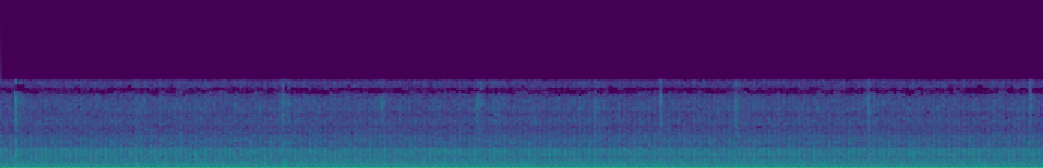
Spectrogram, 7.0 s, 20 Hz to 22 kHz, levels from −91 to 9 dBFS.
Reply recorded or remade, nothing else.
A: recorded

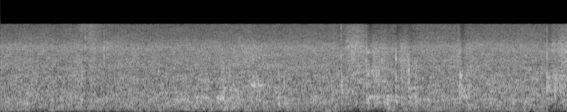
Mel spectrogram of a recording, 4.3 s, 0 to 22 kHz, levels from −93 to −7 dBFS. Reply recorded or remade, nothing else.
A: remade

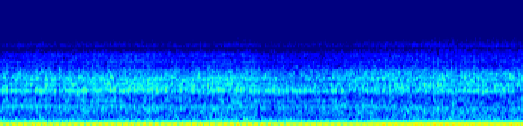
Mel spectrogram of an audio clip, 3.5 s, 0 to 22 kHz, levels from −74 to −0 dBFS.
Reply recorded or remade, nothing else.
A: recorded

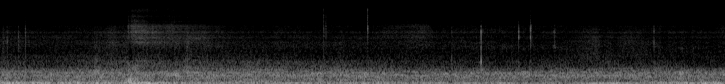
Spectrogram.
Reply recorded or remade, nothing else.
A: remade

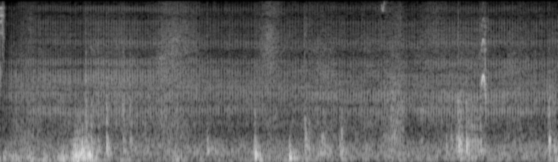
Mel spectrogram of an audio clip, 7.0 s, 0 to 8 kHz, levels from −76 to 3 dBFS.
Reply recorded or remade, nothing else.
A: recorded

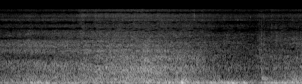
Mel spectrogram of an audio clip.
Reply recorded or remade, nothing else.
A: recorded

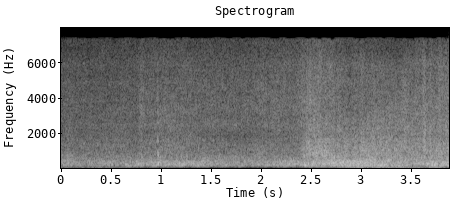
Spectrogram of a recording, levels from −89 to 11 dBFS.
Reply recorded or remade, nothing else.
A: remade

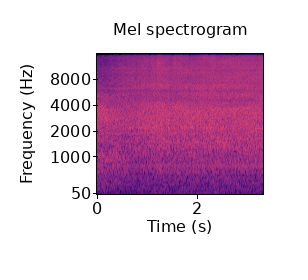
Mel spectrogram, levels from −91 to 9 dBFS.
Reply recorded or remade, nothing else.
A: remade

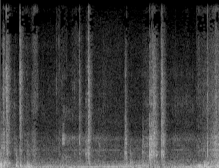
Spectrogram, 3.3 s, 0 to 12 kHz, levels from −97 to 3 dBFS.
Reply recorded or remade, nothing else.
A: recorded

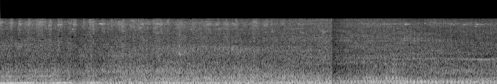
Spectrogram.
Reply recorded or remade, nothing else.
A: recorded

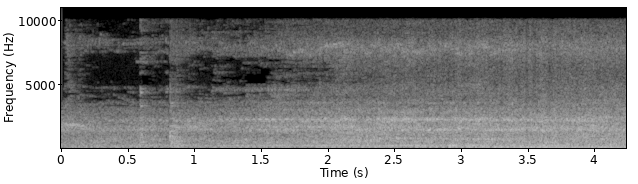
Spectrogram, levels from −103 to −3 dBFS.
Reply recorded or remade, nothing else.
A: recorded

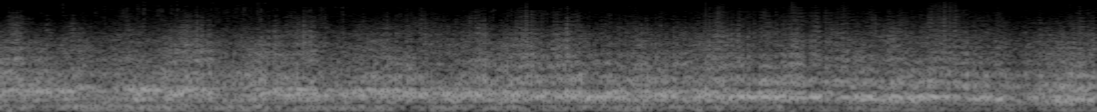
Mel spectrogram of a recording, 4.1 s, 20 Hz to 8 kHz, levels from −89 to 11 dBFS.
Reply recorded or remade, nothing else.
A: recorded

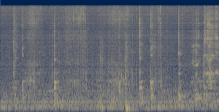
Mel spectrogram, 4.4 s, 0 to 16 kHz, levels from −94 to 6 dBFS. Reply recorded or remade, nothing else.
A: remade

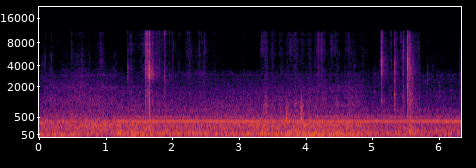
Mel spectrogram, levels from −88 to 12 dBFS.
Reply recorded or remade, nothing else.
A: recorded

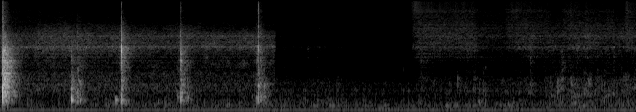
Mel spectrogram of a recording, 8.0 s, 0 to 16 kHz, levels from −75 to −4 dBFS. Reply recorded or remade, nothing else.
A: remade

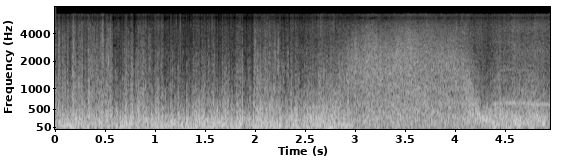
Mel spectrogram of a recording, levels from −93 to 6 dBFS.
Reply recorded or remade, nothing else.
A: recorded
